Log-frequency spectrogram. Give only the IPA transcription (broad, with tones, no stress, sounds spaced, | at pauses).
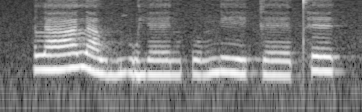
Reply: l aː˧˥ l a˧˩ w m i˧˩ w j ɛː˩ n p o˩˧ ŋ eː˧˩ k ɛː˩ t̪ʰ ɛː˧ k̚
